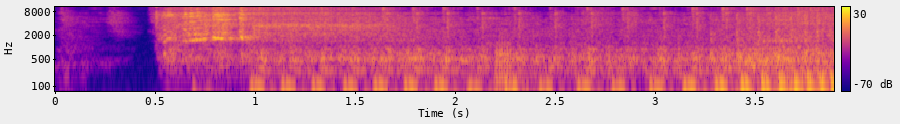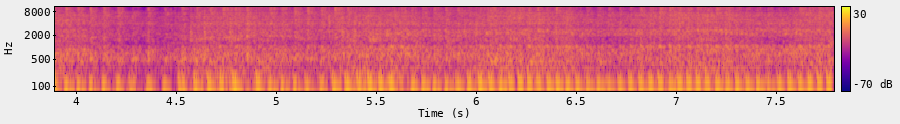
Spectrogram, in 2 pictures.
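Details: Royal Enfield single-cylinder, after fitting a filter against the tank rust that had caused misfiring: it catches at once and settles into an even, steady beat with no misses; running smoothly.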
